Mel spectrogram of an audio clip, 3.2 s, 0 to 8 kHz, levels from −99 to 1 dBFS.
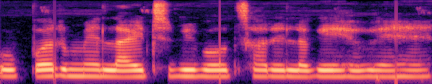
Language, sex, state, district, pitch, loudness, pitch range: Hindi, male, Jharkhand, Jamtara, 185 Hz, -14 LUFS, 185-190 Hz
